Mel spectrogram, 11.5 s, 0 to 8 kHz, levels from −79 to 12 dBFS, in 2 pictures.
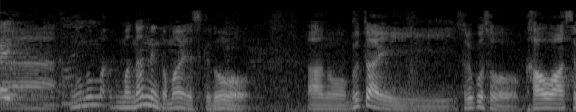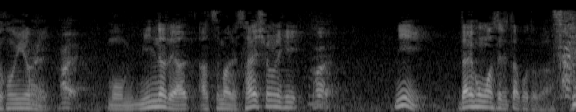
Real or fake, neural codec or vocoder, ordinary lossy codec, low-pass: real; none; MP3, 24 kbps; 7.2 kHz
